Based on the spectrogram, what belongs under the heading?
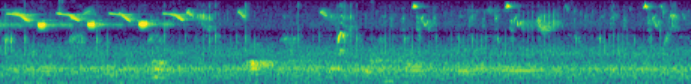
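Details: Common starling (Sturnus vulgaris) giving high, thin whistled notes, three bright descending whistles at the start, then scattered chirps and squeaks over a faint steady low hum.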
